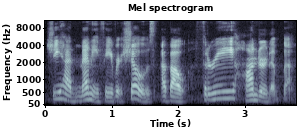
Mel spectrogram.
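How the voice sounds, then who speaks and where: A woman reads a picture book aloud to young children at a middling pitch. She breaks off for casual, simple explanations and often checks in with short tag questions. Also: lively intonation, a little slow, a bit bright. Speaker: storybook reader for children.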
